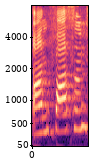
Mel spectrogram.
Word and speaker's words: unfasten: Now, T is silent over here.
